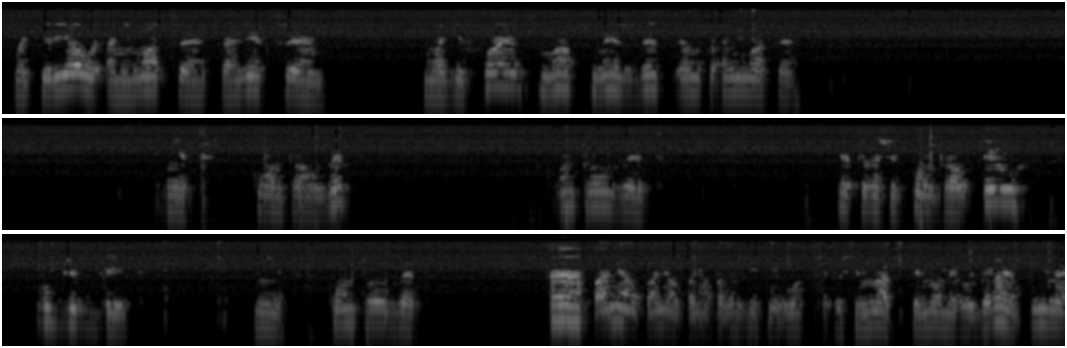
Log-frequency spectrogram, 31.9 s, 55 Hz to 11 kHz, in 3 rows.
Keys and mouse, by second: 9.3-12.4 drag, 14.2 ctrl+z, 16.7 ctrl+z, 19.8 ctrl+l, 22.9 middle click, 25.5 ctrl+z, 27.5 middle click, 29.1 click, 31.5 shift+click.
